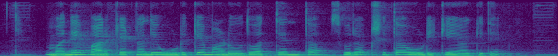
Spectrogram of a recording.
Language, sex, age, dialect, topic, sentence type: Kannada, female, 18-24, Mysore Kannada, banking, statement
